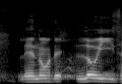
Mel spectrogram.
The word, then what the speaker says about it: Loïs: prononcer le nom de Loïs. Alors, tous les voyelles, toutes les choses sont prononcées dans ces mots-là. En portugais, c'est Loïd, avec un D à la fin.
